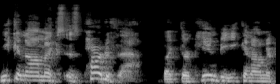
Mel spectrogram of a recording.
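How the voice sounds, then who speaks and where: This man has a somewhat breathy voice. He talks with an American accent. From Wisconsin. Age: 50s. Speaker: political science professor. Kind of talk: podcast interview.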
